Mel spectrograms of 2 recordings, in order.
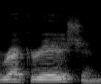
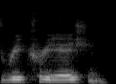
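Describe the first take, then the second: First: It is said as the ordinary word recreation. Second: It is said as re-creation, stressing re-.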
